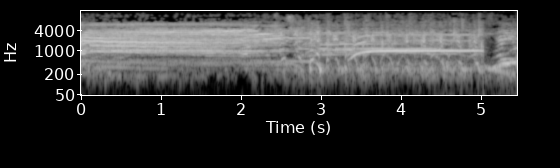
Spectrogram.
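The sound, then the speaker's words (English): Coworkers and friends erupt in loud, overlapping shouts of surprise, high-pitched cheers and whoops as a New Jersey father-to-be walks into his surprise baby shower, a room full of cakes and balloons; the noise stays steady for several seconds before a brief dip near the end. “A New Jersey father-to-be was blindsided with a big surprise baby shower for him, put together by his coworkers.”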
